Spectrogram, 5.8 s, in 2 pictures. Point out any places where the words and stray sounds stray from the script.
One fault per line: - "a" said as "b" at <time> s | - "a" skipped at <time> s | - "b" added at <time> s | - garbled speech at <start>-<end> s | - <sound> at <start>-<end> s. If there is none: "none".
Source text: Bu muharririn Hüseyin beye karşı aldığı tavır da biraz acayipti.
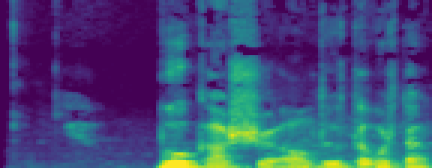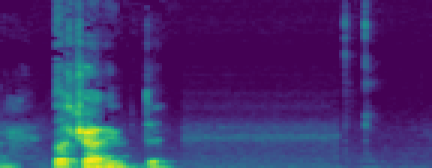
- "muharririn Hüseyin beye" skipped at 1.3 s
- "biraz" skipped at 2.9 s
